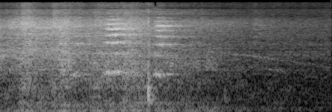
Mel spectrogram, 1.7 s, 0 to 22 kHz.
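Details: Lexus LS400, owner thinks 1997, bought non-running: after clearing codes (a mass air flow sensor code had appeared), a brief burst of cranking dies within a second without catching; it cranks but won't start, back to the earlier fault.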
